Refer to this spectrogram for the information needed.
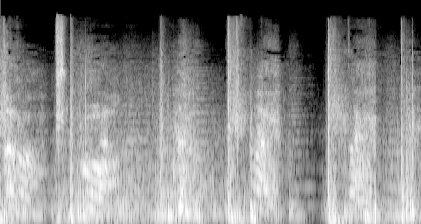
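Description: Fight sound effects: a quick, irregular run of heavy thumps and sharp whacks, four or five loud hits, mixed with strained, grunting vocal noises between the blows.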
